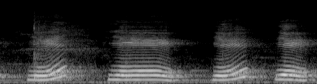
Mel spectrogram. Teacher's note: ఇక్కడ చూడండి రెండు ఉచ్చారణ స్థానాలు ఉండాలన్నమాట అలాంటి అక్షరాలను కంఠ తాలవ్యాలు అని అంటారు అంటే మనం కంఠం నుంచి తాలువు నుంచి ఇవి రెండిటిని పలుకుతాము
